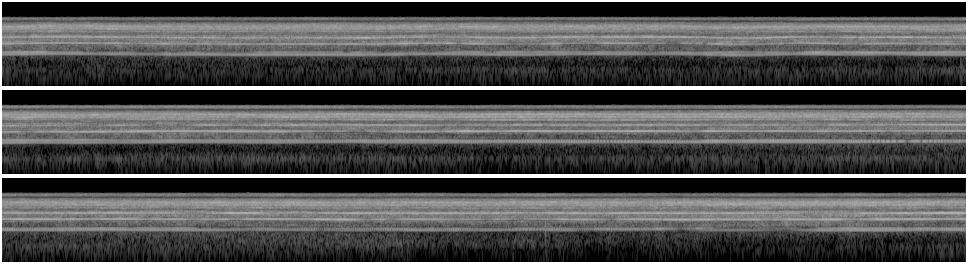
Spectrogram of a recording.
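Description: Homemade ducted coaxial copter in flight: its two counter-rotating propellers give a loud, steady whine made of two close tones that waver a little in pitch now and then.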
